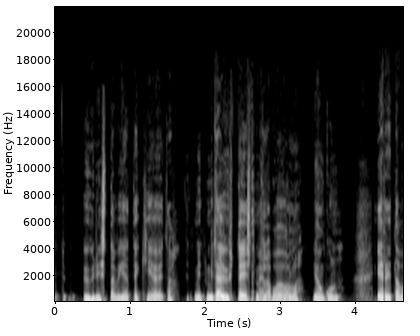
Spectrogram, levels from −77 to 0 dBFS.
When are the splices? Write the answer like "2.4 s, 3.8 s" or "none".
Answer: 1.6 s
